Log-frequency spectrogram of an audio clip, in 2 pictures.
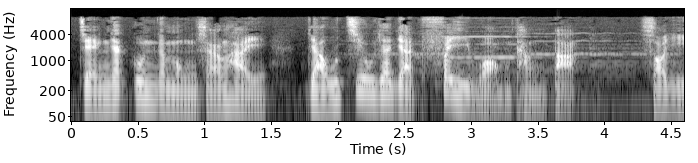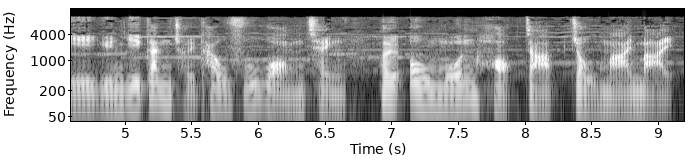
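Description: Slow Hong Kong Cantonese male narrator. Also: lowish voice, lively intonation, fairly bright tone, faint music behind. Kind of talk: scripted historical narration.

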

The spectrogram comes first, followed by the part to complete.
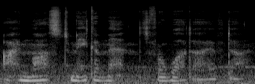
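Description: A woman voicing a sorrowful female snow spirit in a soft, ghostly whisper. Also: on the low side, measured pace, a little hiss or hum, close to an everyday voice. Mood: soft, remorseful.

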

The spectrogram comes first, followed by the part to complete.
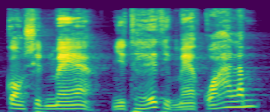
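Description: A man's voice: mid-range voice, sing-song, normal speed, voice pushed up, lightly acted. A man voicing an anxious young husband who pleads with his mother. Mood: pleading. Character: young husband, caught between wife and mother.

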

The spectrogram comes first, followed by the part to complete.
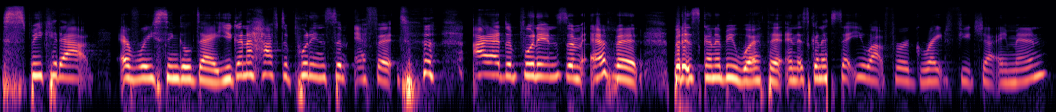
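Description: Brief: woman in her 30s, lively church preacher, smooth clear voice, handheld mic. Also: fairly high pitch, normal speed. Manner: energetic, emphatic, repeats key lines and asks "Amen?". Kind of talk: sermon. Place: church stage with dark blue lighting. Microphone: handheld microphone.

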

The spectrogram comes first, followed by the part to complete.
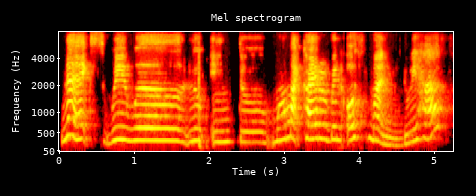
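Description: A woman's voice: sits high, animated, slow. A woman in her thirties with a Malaysian accent, teaching an online class informally and often checking in with listeners over a headset on a video call. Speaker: university lecturer leading an online training. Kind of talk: interactive online lecture. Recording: dull, lo-fi video-call audio.

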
